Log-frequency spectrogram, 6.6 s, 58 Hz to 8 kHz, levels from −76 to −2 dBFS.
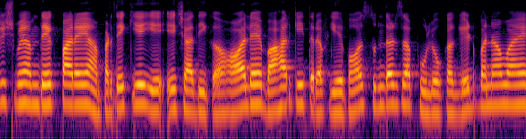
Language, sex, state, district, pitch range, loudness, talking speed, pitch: Hindi, female, Uttar Pradesh, Budaun, 160-200 Hz, -18 LUFS, 255 wpm, 185 Hz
